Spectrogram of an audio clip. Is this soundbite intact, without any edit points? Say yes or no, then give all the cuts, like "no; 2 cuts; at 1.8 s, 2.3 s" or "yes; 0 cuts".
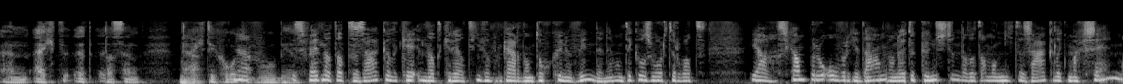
no; 3 cuts; at 1.1 s, 8.9 s, 10.1 s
